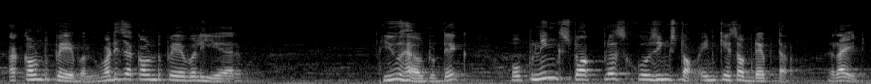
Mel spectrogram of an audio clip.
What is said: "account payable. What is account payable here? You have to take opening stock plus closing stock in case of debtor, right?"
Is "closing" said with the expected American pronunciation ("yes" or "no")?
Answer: no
